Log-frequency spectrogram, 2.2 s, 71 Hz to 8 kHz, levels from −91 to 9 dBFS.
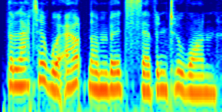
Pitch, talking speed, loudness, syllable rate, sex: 190 Hz, 190 wpm, -15 LUFS, 6.8 syllables/s, female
